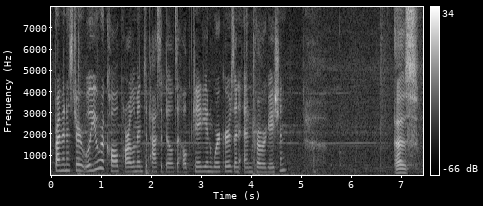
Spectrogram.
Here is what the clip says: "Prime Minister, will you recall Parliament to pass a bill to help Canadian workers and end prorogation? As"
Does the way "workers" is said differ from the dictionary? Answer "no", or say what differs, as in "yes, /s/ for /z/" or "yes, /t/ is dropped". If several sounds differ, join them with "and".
no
